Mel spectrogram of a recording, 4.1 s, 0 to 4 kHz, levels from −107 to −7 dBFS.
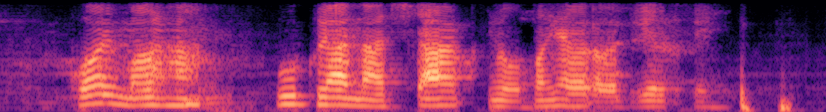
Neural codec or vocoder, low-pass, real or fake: codec, 16 kHz in and 24 kHz out, 0.6 kbps, FireRedTTS-2 codec; 3.6 kHz; fake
